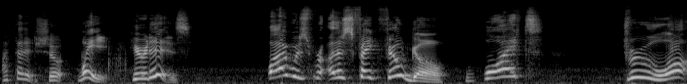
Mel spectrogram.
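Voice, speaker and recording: A man's extremely high voice, very wide pitch swings, a very slow pace, long and frequent pauses. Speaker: gaming YouTuber. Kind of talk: gameplay commentary. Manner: animated. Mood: frustrated, exasperated.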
